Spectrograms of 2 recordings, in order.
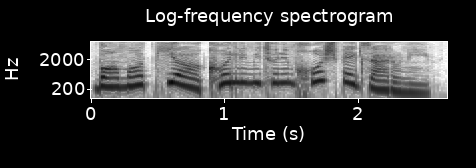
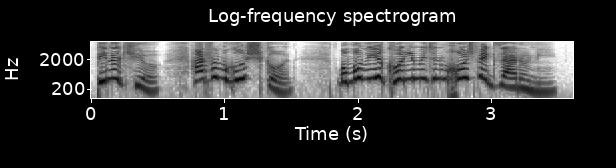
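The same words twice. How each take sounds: First: Put-on chanting boys calling out together; a mild group call, less wild; crowd shouting. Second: High, loud, fast excited yell; shouting. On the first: The boys in the coach calling to Pinocchio, mild shout. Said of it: "صدها نفر از داخل درشکه فریاد زدند". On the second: Lampwick shouting to Pinocchio to come along. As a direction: call out to win him over. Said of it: "فیتیله فریاد زد". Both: A narrator's reading.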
